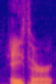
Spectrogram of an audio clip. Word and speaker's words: Aether: It's I was phonetically saying it. Yes, it's Ether.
